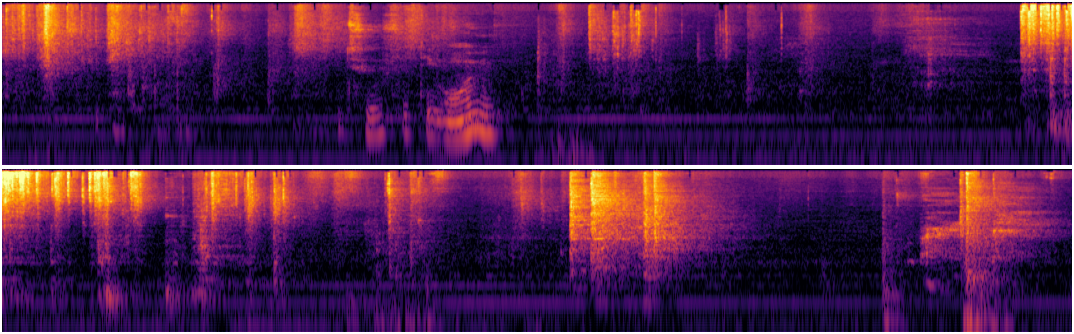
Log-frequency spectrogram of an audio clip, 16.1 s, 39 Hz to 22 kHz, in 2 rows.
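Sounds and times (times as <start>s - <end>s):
steady low hum: 0.0s - 16.0s
metal utensils and dishes clinking: 7.6s - 10.3s.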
